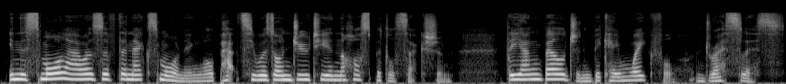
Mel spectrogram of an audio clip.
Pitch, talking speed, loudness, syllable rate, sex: 200 Hz, 185 wpm, -17 LUFS, 5.2 syllables/s, female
